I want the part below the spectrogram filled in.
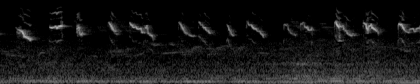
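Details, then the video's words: Oriental white-eye song used to coax a silent bird into song: rapid series of high, thin, downslurred notes, about three per second, evenly spaced with a faint low rumble beneath. "pancingan pleci macet bunyi dengan suara ini"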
